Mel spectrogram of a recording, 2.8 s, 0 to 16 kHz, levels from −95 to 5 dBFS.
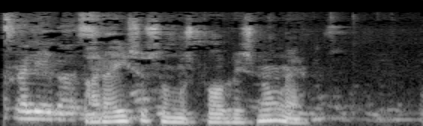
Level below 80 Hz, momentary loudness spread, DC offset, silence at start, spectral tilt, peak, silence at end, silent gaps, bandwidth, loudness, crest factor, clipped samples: -48 dBFS; 7 LU; under 0.1%; 0.05 s; -5.5 dB/octave; -2 dBFS; 0.1 s; none; 11.5 kHz; -16 LUFS; 16 dB; under 0.1%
